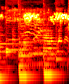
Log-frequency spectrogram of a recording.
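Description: Parakeets in a small cage chirp in short, bright bursts, close and fairly loud over a brief moment, with no talking.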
